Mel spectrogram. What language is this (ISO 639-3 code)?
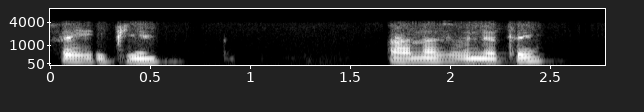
kas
